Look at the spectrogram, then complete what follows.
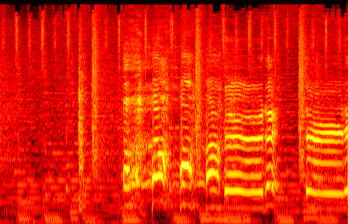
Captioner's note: laughs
